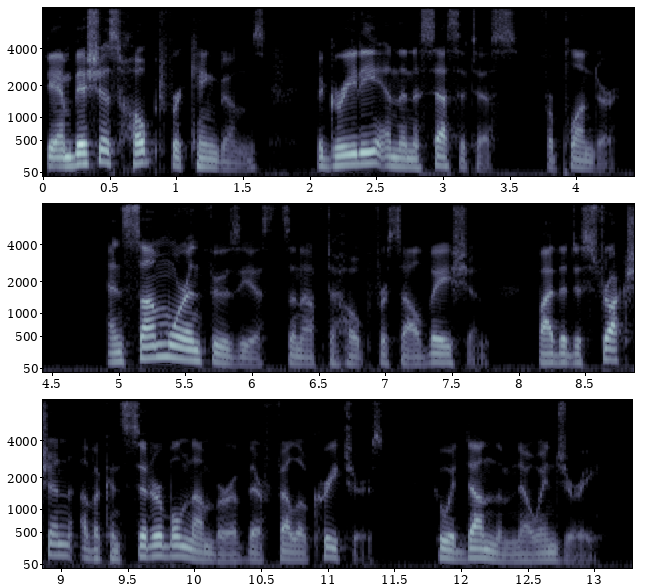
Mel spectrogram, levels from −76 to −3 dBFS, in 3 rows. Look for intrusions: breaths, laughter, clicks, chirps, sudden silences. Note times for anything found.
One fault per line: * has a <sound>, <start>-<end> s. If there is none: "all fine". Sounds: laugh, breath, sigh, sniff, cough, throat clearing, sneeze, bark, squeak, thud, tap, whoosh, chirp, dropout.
all fine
